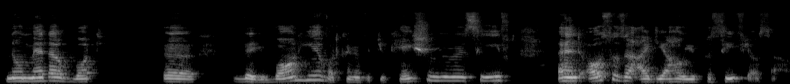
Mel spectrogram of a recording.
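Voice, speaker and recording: A man's voice: medium pitch, a little mellow, poor audio. Hesitant Berlin man. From Berlin, Germany. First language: German. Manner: hesitant, many "uh"s and restarts. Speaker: interviewee. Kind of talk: conversational interview answer.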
